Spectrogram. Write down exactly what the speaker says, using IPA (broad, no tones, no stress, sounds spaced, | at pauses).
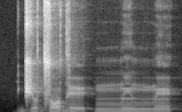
d͡ʒ ɤ d͡z ɔ d e | mː ĩ mː ẽ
